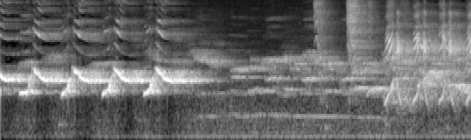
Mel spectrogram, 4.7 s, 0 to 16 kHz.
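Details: Male white-cheeked black-throated laughingthrush from a Jogjakarta collection, 2021: four fast, repeated, slurred whistled notes, then quieter, followed by a burst of harsh, noisy chatter.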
